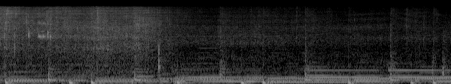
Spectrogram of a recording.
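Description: Vegetables sizzling in hot oil in a stainless steel wok, stirred with a wooden spatula that knocks against the metal now and then. The sizzle is strongest at first and dies down after about a second and a half.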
